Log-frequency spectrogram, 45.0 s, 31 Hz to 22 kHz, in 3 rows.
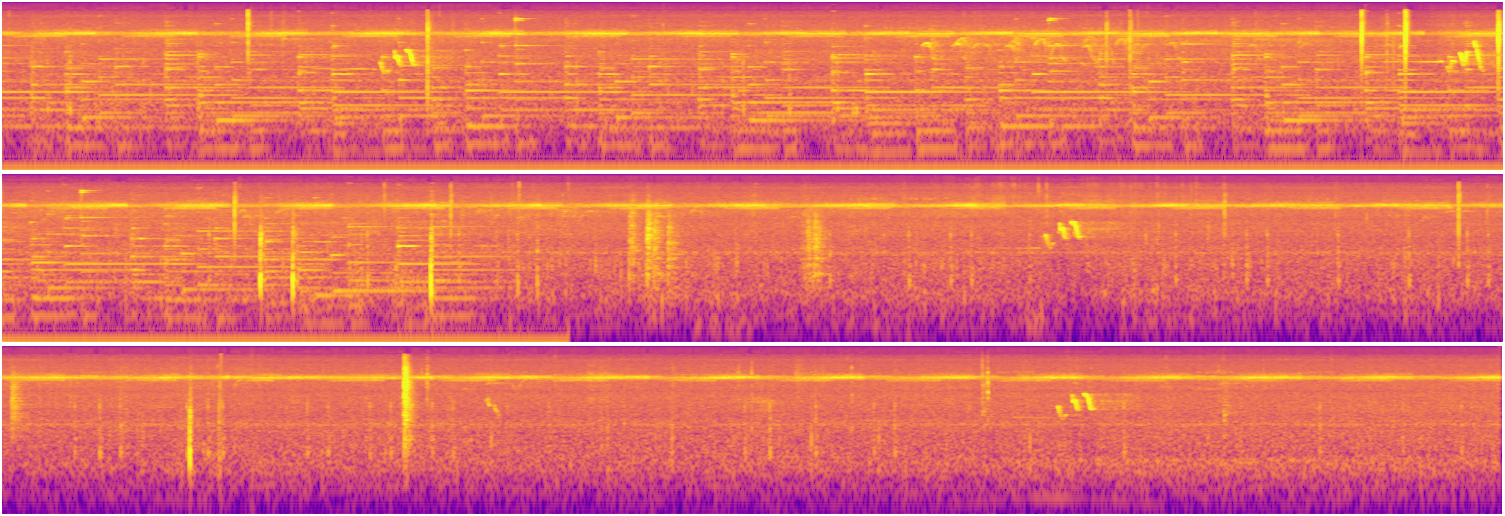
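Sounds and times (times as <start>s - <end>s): rising chirps: 0.0s - 20.8s
insect chirring: 0.0s - 21.4s
sharp snaps: 0.6s - 4.7s, 5.7s - 20.7s.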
